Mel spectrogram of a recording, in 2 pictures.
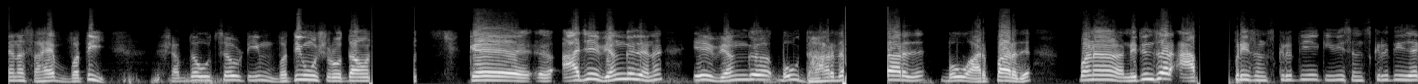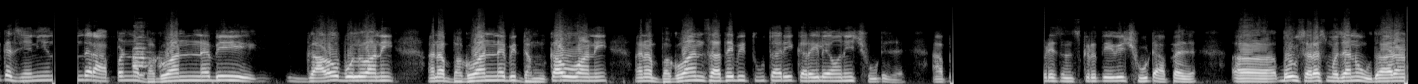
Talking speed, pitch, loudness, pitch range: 70 wpm, 175 Hz, -12 LUFS, 150-195 Hz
